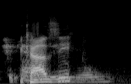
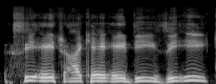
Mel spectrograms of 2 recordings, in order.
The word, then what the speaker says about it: Chikadze: Giga Chickadee is the best I can figure out how to say it. – Chikadze? – Yeah. No, Chickadees. Chikadze, chickadees.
